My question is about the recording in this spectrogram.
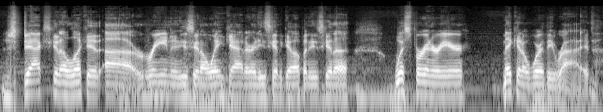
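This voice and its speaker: A man's voice: mid-range voice, flat delivery, fairly quick, sharp tone, soft background music. A man playing a tabletop game, describing his character in the third person and then quoting his lines. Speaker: player. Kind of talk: narrating his character's actions.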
